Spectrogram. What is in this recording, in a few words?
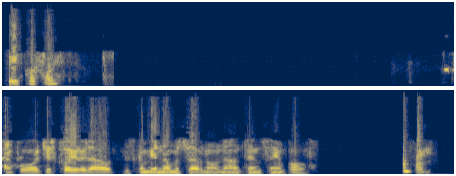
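Sheriff East County, scanner audio trunk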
